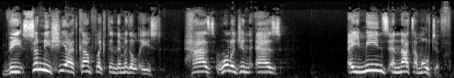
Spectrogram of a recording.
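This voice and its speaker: A man from Iraq with a high voice teaches a church class. He explains step by step and answers questions from the room directly. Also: animated, a little slow, a little mellow. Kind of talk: lecture with audience questions.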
